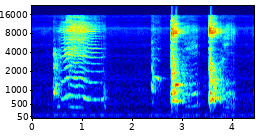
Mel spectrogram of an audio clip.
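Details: A French Bulldog in his cage during a tantrum: a drawn-out, wavering high whine lasting about a second, then a short yelp and two harsh barks.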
